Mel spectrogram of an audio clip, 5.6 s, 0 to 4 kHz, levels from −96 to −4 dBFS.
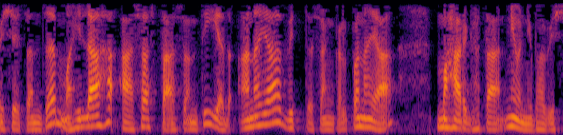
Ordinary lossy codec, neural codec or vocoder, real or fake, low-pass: none; none; real; 3.6 kHz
